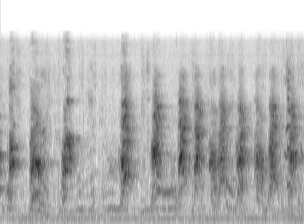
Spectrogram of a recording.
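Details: Cream sable Pomeranian (German dwarf spitz) puppies yapping indoors, about a dozen short, high, sharp barks at a steady pace of roughly two to three each second.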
